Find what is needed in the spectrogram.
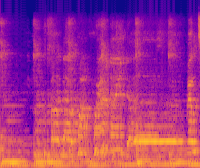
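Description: A recorded pop song playing: a singing voice over a light acoustic backing with a shaker, holding one long note near the end.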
